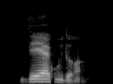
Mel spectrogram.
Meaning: thimble (a protective cap for the finger)
- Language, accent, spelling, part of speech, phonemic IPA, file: French, France, dé à coudre, noun, /de a kudʁ/, LL-Q150 (fra)-dé à coudre.wav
